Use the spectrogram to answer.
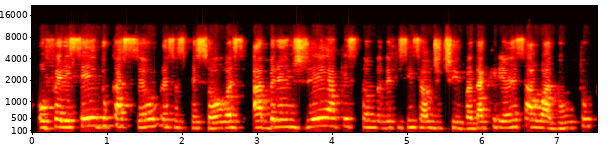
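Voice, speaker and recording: A woman's voice: mid-range voice, steady tone, normal speed, few pauses, mellow. Brazilian woman presenting, distant from the mic. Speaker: company presenter. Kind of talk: explanatory company presentation.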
